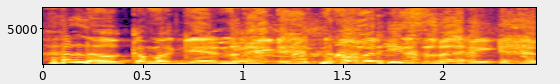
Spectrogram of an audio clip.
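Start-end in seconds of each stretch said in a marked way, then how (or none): 0.0-0.9 exaggerated put-on Indian accent, pitched up. Describing how people imitate the accent, the speaker does a mock Indian accent. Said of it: "do the Indian accent".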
